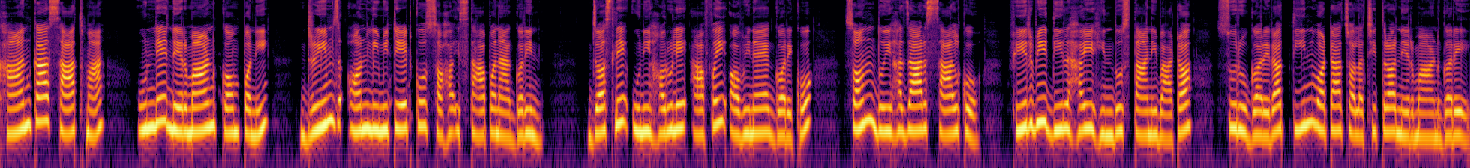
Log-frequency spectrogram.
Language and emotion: Nepali, neutral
